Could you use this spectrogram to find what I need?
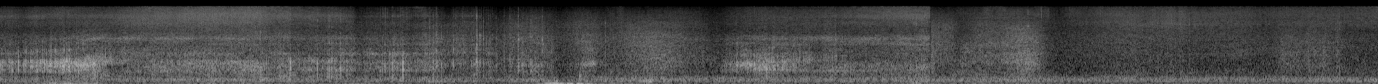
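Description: A brush sweeps through damp hair with a soft swishing.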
